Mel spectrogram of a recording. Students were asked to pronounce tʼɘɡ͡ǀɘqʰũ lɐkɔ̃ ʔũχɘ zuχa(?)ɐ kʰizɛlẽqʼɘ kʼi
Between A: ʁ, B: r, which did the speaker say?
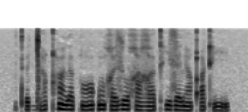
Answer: A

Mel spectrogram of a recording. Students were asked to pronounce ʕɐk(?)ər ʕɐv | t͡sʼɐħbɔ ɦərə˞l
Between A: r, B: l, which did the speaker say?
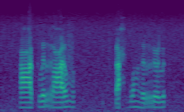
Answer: B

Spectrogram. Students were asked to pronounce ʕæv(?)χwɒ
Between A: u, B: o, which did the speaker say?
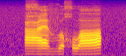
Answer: A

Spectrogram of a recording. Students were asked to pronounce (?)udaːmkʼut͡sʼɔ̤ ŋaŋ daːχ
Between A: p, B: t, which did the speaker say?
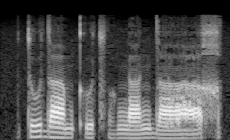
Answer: B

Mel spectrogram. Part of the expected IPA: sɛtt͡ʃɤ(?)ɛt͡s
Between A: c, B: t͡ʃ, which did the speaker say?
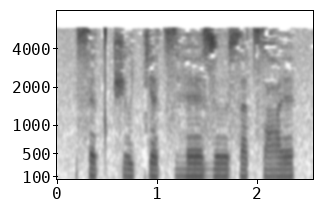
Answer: A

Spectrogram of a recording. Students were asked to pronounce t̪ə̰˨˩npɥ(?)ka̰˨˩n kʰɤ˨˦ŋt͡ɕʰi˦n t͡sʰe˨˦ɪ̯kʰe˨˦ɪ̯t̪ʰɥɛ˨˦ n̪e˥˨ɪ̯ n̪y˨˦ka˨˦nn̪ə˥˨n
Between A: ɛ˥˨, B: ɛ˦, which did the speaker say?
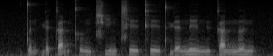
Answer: B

